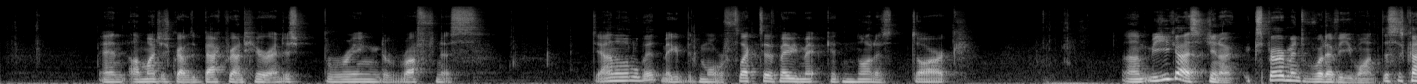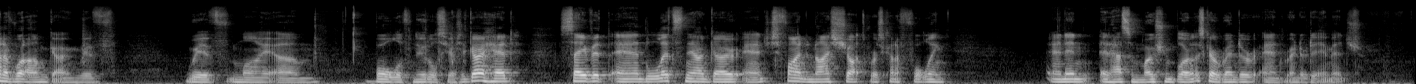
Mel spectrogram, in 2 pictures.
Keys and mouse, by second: 0.2 ctrl+s, 1.2 z, 2.5 click, 2.6-4.3 middle drag, 4.3-7.8 drag, 7.8-11.4 middle drag, 10.5 alt+a, 11.4 click, 11.5-16.3 middle drag, 13.6 ctrl+s, 13.7 ctrl+s, 16.3-28.3 drag, 18.2 ctrl+s, 18.4 ctrl+s, 19.0 z.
